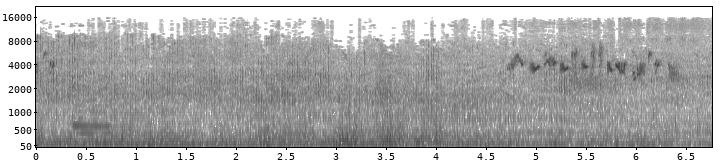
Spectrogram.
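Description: Steady low rumble, with a small bird singing a quick, high twittering phrase about five seconds in.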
